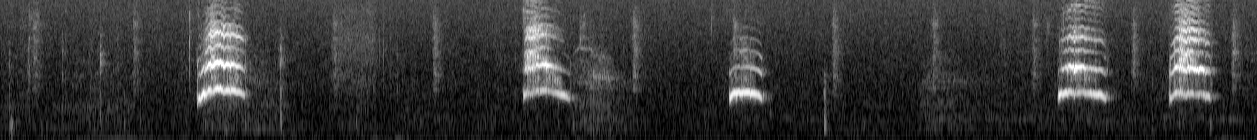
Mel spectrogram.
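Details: Rescued kittens being raised indoors by a foster volunteer meow repeatedly: six short, high, bright calls spaced a few seconds apart, each arching and dropping at the end, with quiet room sound between.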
